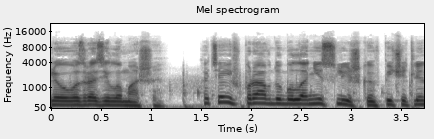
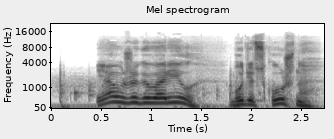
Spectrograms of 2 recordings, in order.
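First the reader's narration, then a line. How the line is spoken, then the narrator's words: Sighing. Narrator (Russian): вздохнул Артур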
